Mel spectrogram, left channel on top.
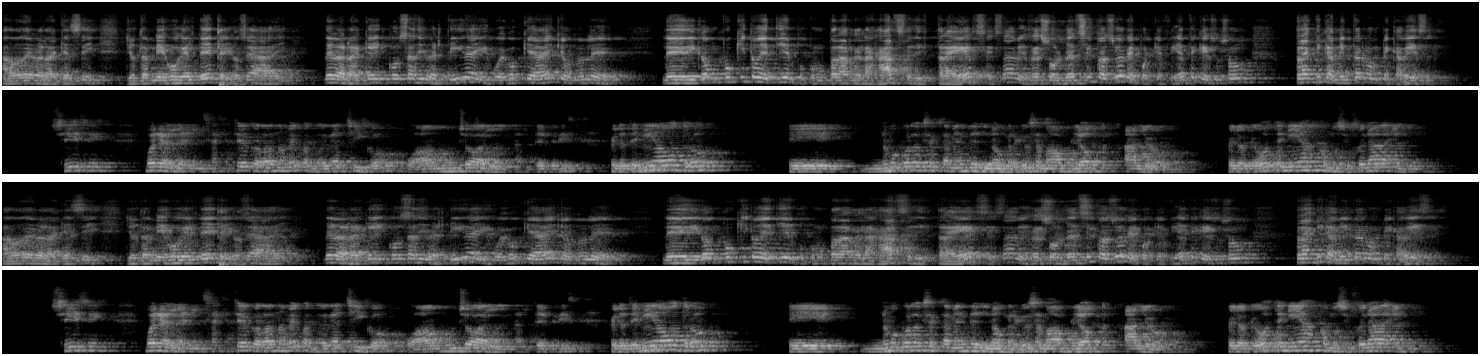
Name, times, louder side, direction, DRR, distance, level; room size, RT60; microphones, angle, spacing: voice 1, 0.0-2.8 3.2-14.3, left 2 dB, 50° left, 8 dB, 6.7 m, -27 dB
voice 2, 15.3-21.9 22.6-26.4 27.0-28.8, right 1 dB, 20° right, 0 dB, 6.8 m, -28 dB
28.5 x 28.5 x 6.6 m, 0.72 s
head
